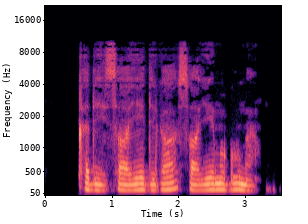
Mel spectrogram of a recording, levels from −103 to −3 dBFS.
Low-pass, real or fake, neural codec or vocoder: 9.9 kHz; real; none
